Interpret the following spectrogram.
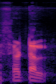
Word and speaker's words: subtle: अगला मीनिंग क्या है, सटल, SUBTLE, बी साइलेंट रहेगा, इसको क्या पढ़ेंगे, सटल।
